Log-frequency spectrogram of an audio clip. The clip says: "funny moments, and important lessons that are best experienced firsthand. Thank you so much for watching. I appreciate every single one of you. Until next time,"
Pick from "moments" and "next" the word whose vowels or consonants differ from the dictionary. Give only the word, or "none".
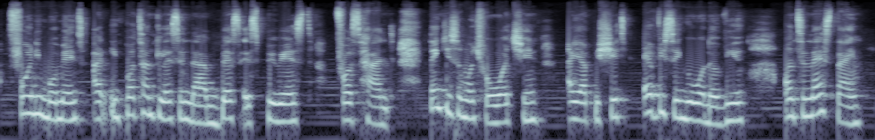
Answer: moments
